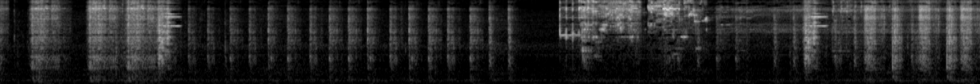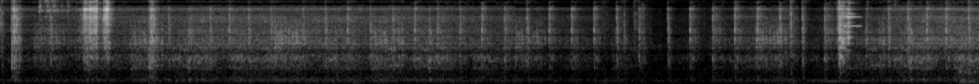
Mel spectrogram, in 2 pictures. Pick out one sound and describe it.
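Rapid gunshots from a phone game crackle in quick bursts.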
